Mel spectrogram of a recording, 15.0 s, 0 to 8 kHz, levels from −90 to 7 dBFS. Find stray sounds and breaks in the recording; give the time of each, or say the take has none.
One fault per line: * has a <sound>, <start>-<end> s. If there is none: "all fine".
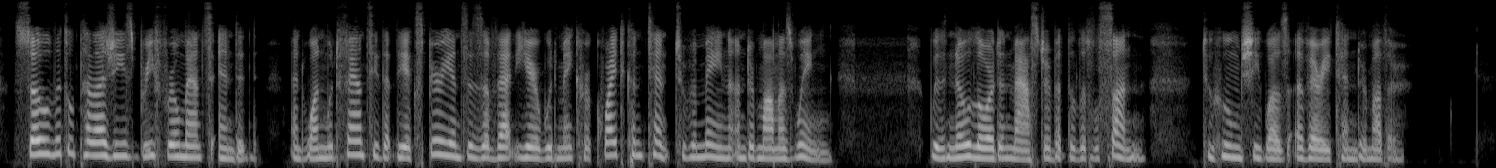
all fine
